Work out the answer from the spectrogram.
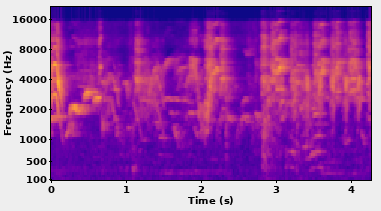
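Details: A tame caged Red-eyed bulbul singing a varied song with many borrowed phrases: loud whistled notes, quick rising and falling slurs and scratchy chatter, with a man speaking briefly nearby.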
